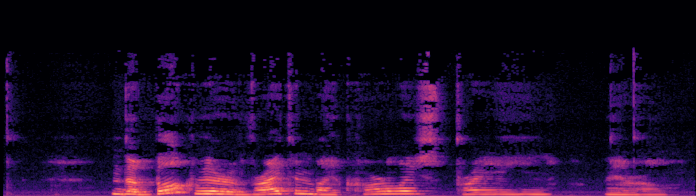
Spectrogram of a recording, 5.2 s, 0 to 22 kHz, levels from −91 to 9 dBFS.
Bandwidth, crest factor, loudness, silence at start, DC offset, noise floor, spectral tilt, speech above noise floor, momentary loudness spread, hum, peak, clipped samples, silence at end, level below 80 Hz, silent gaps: 16.5 kHz; 18 dB; -18 LUFS; 0.85 s; under 0.1%; -50 dBFS; -4.5 dB/octave; 32 dB; 15 LU; none; -2 dBFS; under 0.1%; 0.25 s; -52 dBFS; none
